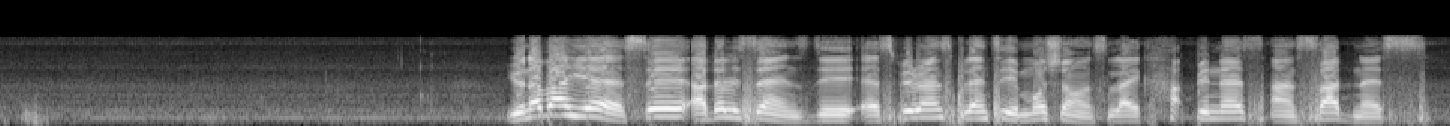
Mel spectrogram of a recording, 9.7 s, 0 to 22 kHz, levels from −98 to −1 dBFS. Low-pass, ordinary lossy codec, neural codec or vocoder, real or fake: 7.2 kHz; none; none; real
